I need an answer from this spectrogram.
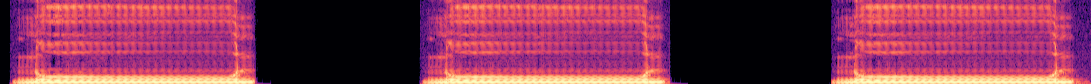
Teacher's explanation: نون کی ادائیگی میں زبان کے باریک کنارے کو اوپر والے دانتوں کے مسوڑوں سے لگا کر ہونٹوں کو چونچ کی مانند گول کرتے ہوئے باریک آواز میں پڑھیں، یعنی نون نون نون۔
